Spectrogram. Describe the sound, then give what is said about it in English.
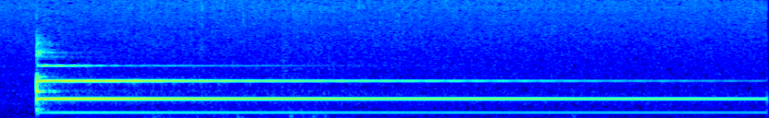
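A single mindfulness bell is struck once during a mindful listening practice, giving a clear, bright onset and then a long, steady ring of layered tones that slowly fades over several seconds with nothing else sounding. “And then we'll utilize the sound of the bell here, just being mindful of the activity of hearing.”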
